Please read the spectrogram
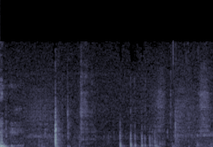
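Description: Quiet pause with a few faint, short clicks and taps, one about half a second in and a small cluster past the middle.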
